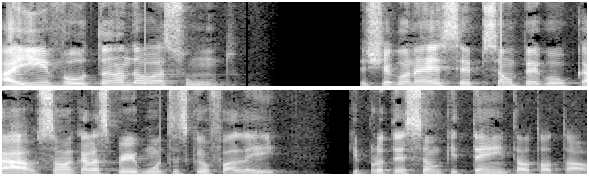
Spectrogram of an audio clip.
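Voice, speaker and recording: Moving at a moderate pace, a normal speaking voice carries lively intonation. The background is silent and the recording very clean. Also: man, fairly high pitch for a man. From Paraná, Brazil (Cambé). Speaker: car detailer. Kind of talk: casual interview.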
